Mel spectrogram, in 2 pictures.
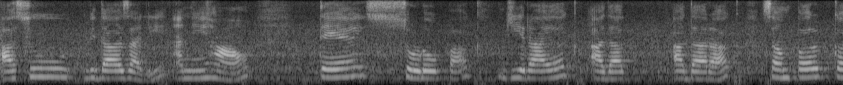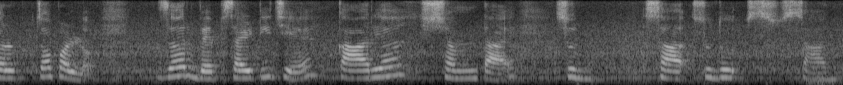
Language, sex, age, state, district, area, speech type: Goan Konkani, female, 18-30, Goa, Murmgao, urban, spontaneous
